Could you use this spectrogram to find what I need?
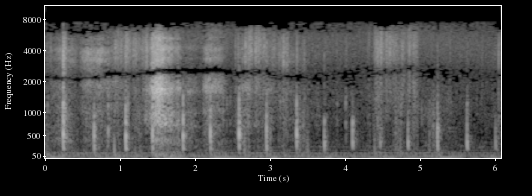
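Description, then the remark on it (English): Quick footsteps of a girl hurrying down a hallway in a fast, even rhythm, a dozen or more sharp steps, with a brief louder scuff early on and no talking. “girl leaves Sam's room, passes close to you as she hurries down the hall”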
